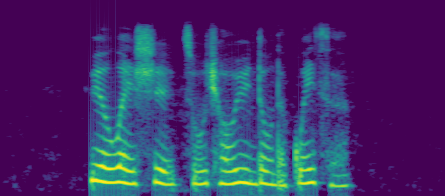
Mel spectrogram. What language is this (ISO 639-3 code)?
zho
